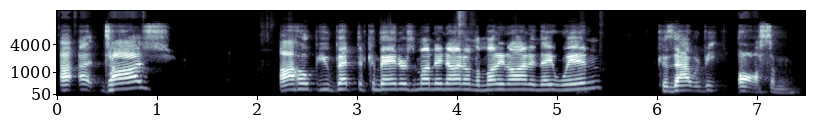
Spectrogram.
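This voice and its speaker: A man with a high, smooth, resonant voice co-hosts a relaxed sports podcast. He lays out his points in a measured, reasoned way and laughs easily at the banter. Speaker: co-host. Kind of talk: casual sports podcast chat.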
